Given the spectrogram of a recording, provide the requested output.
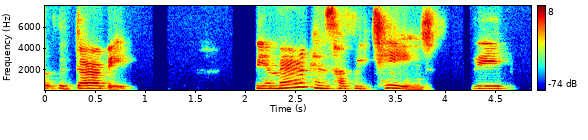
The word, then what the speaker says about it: Derby: Think about the place where the horse race happens, D-E-R-B-Y, we say Derby in this side of the pond. The Americans call it the Derby.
